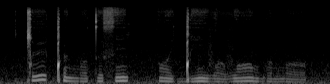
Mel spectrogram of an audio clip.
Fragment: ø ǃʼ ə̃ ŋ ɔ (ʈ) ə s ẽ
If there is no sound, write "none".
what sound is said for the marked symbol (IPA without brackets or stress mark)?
t̪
